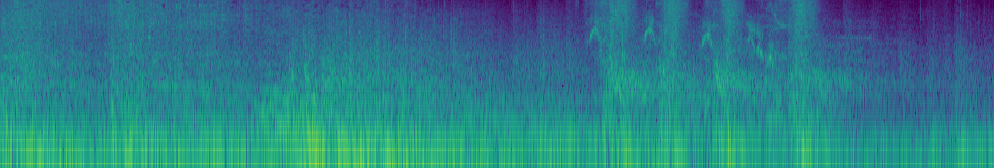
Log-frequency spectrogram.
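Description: Confringo fire spells blast in Hogwarts Legacy, with loud booming explosions layered with bursting pops and crackling debris over a busy combat soundscape.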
